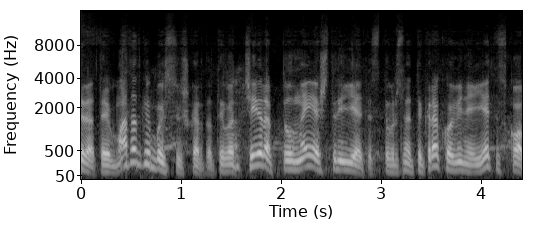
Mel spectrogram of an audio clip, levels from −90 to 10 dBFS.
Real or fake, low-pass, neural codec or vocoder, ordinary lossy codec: fake; 14.4 kHz; vocoder, 44.1 kHz, 128 mel bands, Pupu-Vocoder; Opus, 32 kbps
